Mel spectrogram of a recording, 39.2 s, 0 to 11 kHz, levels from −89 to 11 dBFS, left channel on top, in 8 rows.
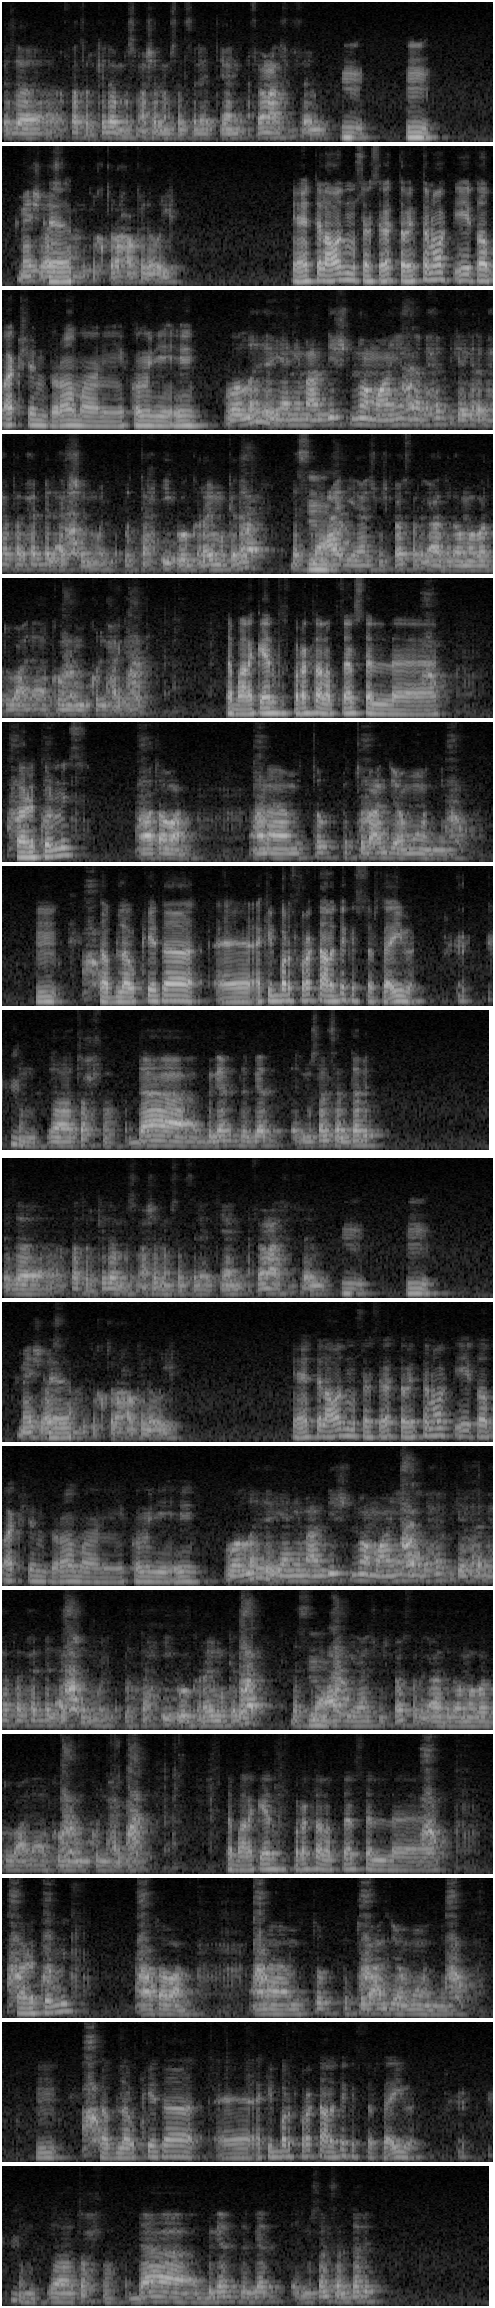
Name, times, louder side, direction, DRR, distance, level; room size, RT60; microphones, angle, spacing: voice 1, 0.0-3.2 5.1-6.6 12.0-17.3 17.6-21.1 25.9-26.4 27.0-29.1 34.5-38.0, left 3 dB, 50° left, 1.1 m, -29 dB
voice 2, 7.8-11.9 17.8-18.0 21.9-24.0 24.7-25.3 29.8-30.1 30.4-33.7 34.0-34.1 34.5-34.6, left 7 dB, 70° left, 0.4 m, -26 dB
Growling, 13.8-14.6 15.3-16.6 16.8-16.9 17.1-17.5 17.9-18.4 18.7-18.8 20.1-21.4 21.7-21.8 22.4-22.5 23.8-25.4 25.9-26.2 26.5-27.4 28.1-28.4 29.0-29.3 30.3-30.9, right 4 dB, 35° right, 0.4 m, -32 dB
7.2 x 6.5 x 3.2 m
head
